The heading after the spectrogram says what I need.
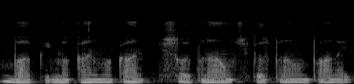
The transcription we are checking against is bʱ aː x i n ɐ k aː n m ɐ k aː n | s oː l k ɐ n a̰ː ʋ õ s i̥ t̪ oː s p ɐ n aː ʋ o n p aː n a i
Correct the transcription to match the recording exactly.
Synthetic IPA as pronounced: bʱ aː k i m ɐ k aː n m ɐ k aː n | s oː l p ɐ n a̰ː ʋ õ s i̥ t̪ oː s p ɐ n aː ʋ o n p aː n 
